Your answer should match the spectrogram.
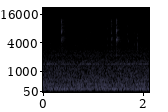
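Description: Near silence: faint room hiss with two faint mouse clicks, one about half a second in and one about a second and a half in.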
